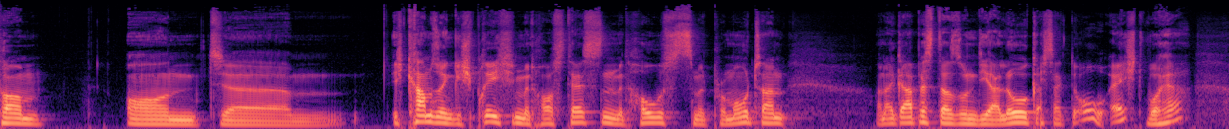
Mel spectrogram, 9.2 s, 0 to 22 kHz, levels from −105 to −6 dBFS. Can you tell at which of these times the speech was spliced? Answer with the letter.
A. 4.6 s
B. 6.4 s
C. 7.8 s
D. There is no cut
C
